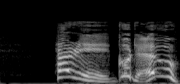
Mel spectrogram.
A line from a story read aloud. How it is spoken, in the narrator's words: said Bagman, happily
